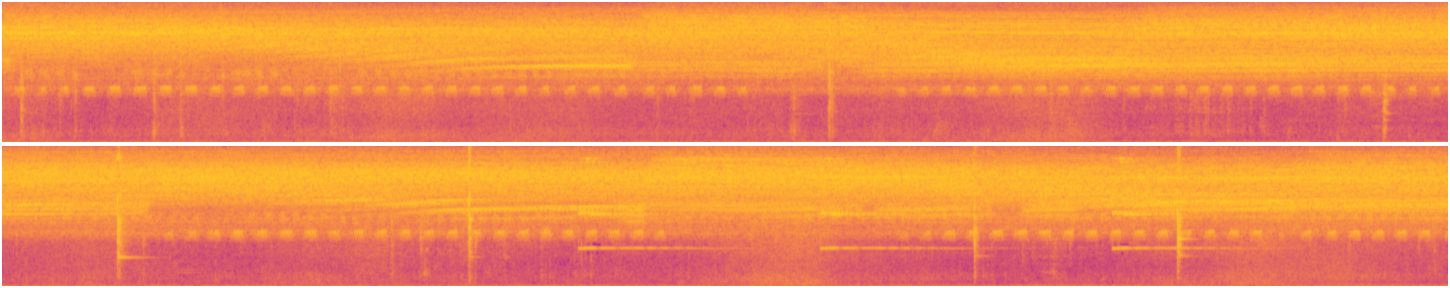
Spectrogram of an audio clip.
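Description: Outdoor insect chorus: a steady high hiss with trains of rapid, evenly spaced chirps that start and stop every few seconds, over a steady low rumble of wind on the microphone. A few sharp clicks come from a pop-up canopy frame being put up.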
